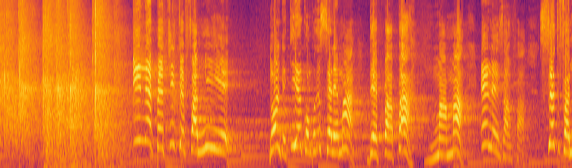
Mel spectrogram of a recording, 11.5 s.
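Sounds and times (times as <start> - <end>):
applause from pupils in a French-speaking classroom: 0.0 - 2.7
speech: 3.2 - 4.8, 5.4 - 11.4.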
